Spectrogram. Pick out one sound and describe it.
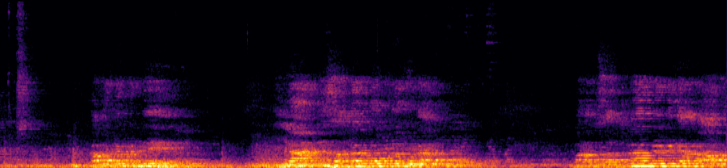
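A man speaks with animation into a microphone over a loudspeaker in an echoing hall.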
